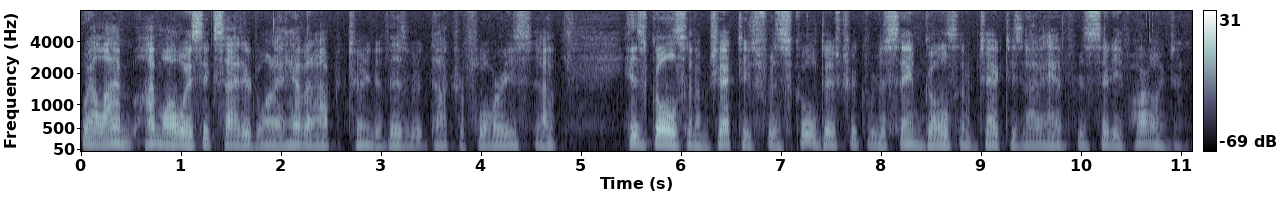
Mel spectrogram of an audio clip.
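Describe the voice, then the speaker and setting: A man with an American accent at a medium pitch, somewhat breathy with a dark, mellow tone, talking at a fairly quick pace with ordinary pitch variation. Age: 80s+. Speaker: former mayor. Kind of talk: interview.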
